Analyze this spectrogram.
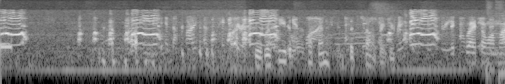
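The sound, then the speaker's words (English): A chicken clucks inside an elevator, giving loud, repeated squawking clucks with rising and falling cries over a low, steady background hum. “I'm in the elevator. There's a chicken in here.”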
